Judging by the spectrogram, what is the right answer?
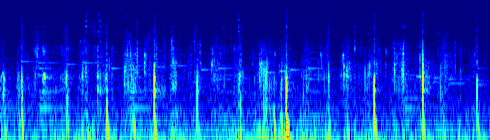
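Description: Close-miked chewing of a mouthful of firm, bouncy gelatin grape jelly: a run of irregular wet mouth clicks, with quiet background music underneath.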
